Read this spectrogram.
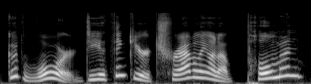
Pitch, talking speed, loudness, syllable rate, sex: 260 Hz, 195 wpm, -15 LUFS, 5.3 syllables/s, female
